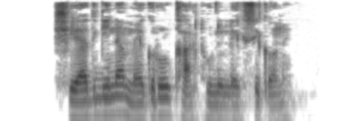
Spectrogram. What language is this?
Georgian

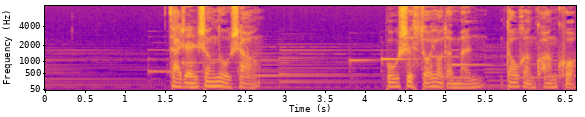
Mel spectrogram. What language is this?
Chinese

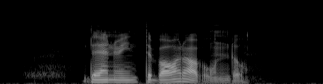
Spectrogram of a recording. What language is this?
Swedish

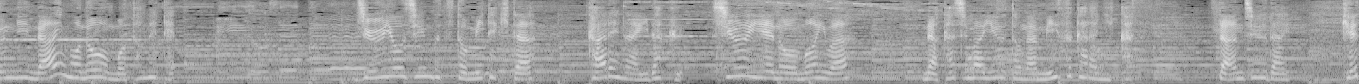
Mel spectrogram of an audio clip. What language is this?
Japanese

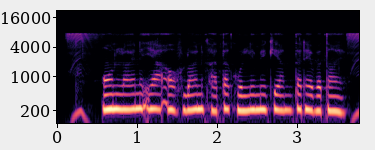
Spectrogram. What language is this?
Hindi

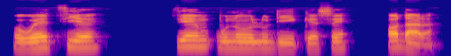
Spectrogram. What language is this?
Igbo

